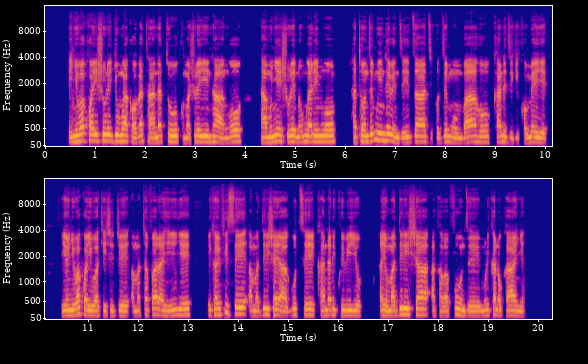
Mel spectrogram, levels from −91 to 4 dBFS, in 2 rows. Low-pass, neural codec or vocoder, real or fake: 14.4 kHz; none; real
